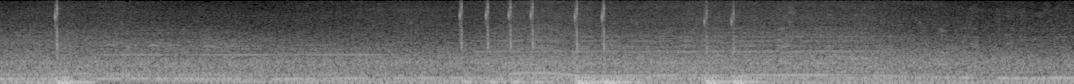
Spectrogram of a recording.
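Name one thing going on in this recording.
A helicopter engine hums steadily nearby.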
